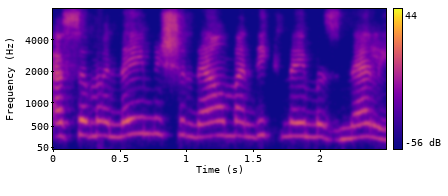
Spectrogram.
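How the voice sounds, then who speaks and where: A woman with a high voice speaks at a moderate tempo. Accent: Cape Town. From Cape Town, South Africa.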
